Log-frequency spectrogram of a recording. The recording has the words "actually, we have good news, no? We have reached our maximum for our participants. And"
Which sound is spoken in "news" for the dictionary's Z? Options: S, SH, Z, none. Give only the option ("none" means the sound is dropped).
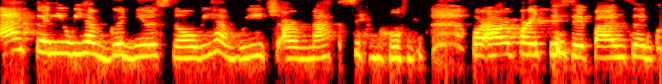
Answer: S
